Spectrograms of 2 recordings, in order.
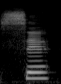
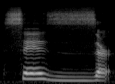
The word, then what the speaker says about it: scissor: But remember, si is the stress syllable, and that's the one that needs to be the clearest. So the zer is like kind of I barely move my mouth, as you see.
